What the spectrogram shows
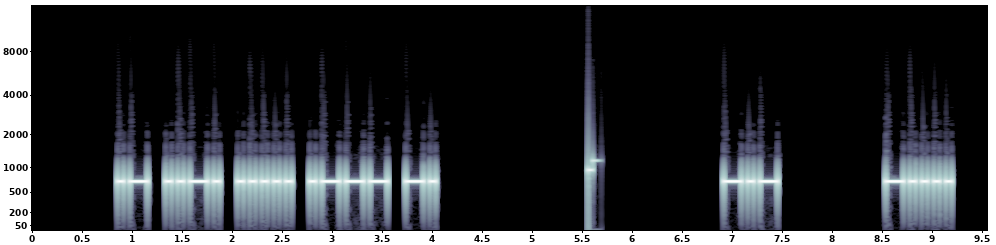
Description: Morse code, heard as a keyed tone, about 20 wpm, spaced as for 14 wpm, 700 Hz. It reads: AF5JN K6
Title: USA Call Signs - 5 Characters - 6x Character Spacing - 20wpm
